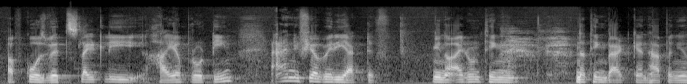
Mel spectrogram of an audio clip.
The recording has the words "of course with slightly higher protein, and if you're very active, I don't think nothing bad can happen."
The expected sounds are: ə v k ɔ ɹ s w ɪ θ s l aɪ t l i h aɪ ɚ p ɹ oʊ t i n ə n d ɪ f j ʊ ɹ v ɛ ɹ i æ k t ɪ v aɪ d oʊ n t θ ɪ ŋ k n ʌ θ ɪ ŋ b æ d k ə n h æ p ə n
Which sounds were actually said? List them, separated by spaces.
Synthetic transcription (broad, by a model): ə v k ɔ ɹ s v ɪ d s l aɪ t l i h aɪ ɚ p ɹ oʊ t i n ə n d ɪ f j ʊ ɹ v ɛ ɹ i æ k t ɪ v aɪ d oʊ n t t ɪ ŋ k n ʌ t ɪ ŋ b æ d k ə n h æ p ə n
